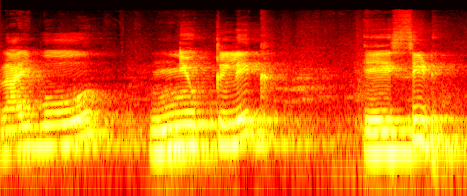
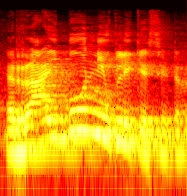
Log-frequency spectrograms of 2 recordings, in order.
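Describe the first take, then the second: First: Stretched "ribonucleic", pause, then "acid"; slow dictation. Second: Said in the usual way. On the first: Shown as a demonstration. Teacher giving RNA's full form to students, slow dictation. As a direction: dictate "ribonucleic acid" slowly in separate pieces.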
